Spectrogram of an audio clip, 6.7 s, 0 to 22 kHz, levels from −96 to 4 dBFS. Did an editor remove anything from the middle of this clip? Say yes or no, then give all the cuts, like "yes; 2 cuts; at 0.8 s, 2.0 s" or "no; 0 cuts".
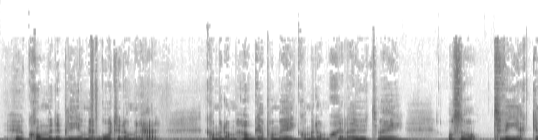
yes; 1 cut; at 2.6 s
